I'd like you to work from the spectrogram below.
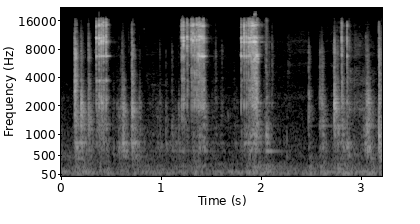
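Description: A wrench works the 8 mm bolts on a Toyota Prius hybrid battery pack, giving sharp ratcheting clicks in several short bursts separated by pauses, close and fairly loud with no talk.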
